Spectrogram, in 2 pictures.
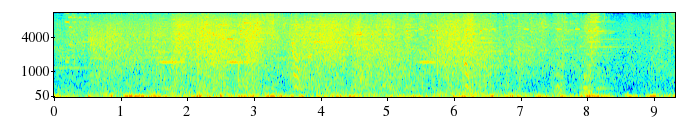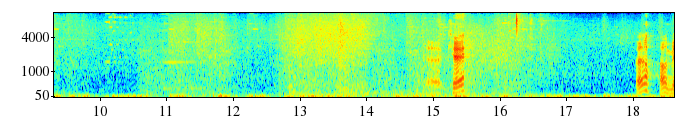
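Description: Blades slash and clang in a fast fight.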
